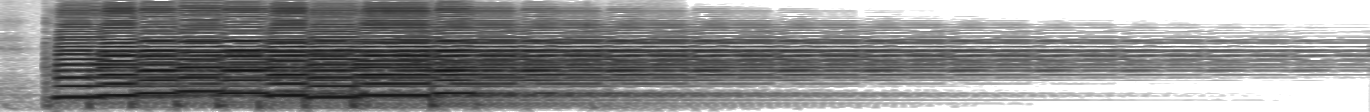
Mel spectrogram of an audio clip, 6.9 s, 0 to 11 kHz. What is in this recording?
DW 140 AM LIVE MEL LICK
DuB HiM Jungle onedrop rasta Rasta reggae Reggae roots Roots
HiM, rasta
